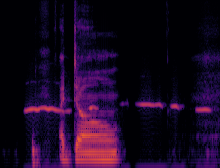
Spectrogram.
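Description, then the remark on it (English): A person whistles a few short, clear notes, with a brief burst of voice overlapping the start of the tune. “I don't like it when people whistle in public.”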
